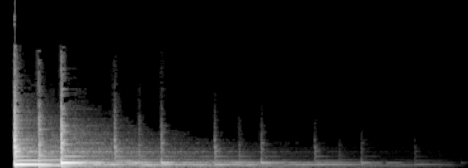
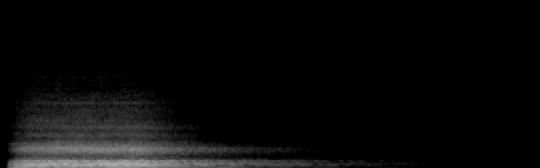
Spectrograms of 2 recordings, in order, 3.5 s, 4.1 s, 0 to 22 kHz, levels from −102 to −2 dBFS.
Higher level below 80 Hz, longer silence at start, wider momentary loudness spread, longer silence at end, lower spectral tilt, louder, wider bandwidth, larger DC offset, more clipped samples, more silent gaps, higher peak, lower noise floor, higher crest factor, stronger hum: first, -66 dBFS vs under -90 dBFS; about the same, 0.1 s vs 0.05 s; first, 26 LU vs 17 LU; about the same, 2.2 s vs 2.3 s; second, -2.5 dB/octave vs -6.5 dB/octave; first, -14 LUFS vs -39 LUFS; first, 13 kHz vs 9.2 kHz; neither; neither; neither; first, 0 dBFS vs -26 dBFS; second, -68 dBFS vs under -90 dBFS; about the same, 20 dB vs 18 dB; neither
